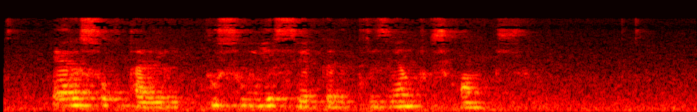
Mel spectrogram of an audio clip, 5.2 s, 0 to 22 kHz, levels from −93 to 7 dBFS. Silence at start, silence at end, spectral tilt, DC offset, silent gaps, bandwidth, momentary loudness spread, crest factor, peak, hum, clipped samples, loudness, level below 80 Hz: 0.05 s; 0 s; -5.5 dB/octave; under 0.1%; none; 11.5 kHz; 22 LU; 20 dB; -14 dBFS; none; under 0.1%; -32 LUFS; -58 dBFS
